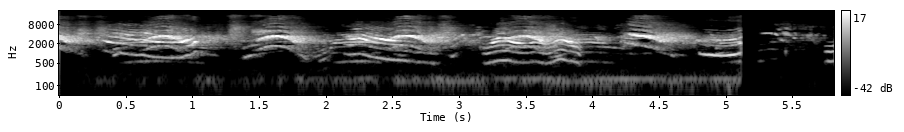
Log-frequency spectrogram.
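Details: Talkative pet Indian ringneck parakeet chattering indoors, a run of warbling, squeaky speech-like phrases with bending tones, closing with a brief pause and a faint soft note.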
